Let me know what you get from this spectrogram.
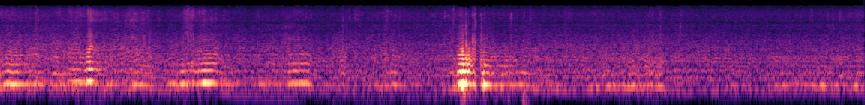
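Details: Inside a honey bee hive, a continuous low buzzing drone with stacked harmonics, interrupted by a few sharp clicks or taps, the loudest near the middle.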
